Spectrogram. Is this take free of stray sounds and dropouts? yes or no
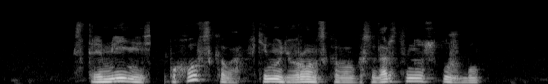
no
